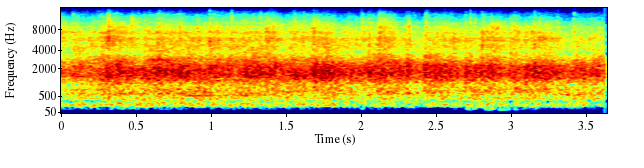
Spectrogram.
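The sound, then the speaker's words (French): A church audience applauds in steady, dense clapping that carries loudly and evenly from start to finish, with no pauses or distinct cheers standing out. “Oui, oui, acclamez pour le Seigneur.”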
